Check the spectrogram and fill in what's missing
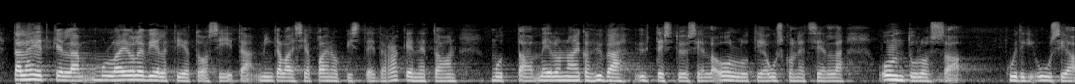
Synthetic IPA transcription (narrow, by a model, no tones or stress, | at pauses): t̪ælːæhet̪kelːæmulːɑeijoleʋʋielæt̪iet̪o̰ɑsiːt̪æ̰miŋkælɑisiɑpɑinopist̪eit̪ærɑkenːet̪ɑːn | mut̪ːɑmeilːonɑikɑhyʋæyht̪eist̪yøsielːæ̰ʔolːut̪jɑuskonet̪sielːæ | ʔont̪ulosːɑ̰ | kuit̪eŋkiuːsiɑ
